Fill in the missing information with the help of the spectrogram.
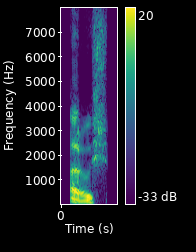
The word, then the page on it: oche: British English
